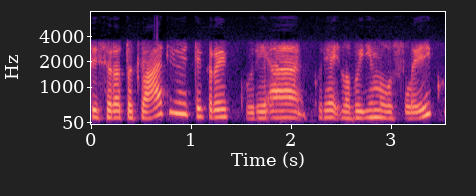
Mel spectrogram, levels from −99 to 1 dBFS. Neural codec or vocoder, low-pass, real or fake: vocoder, 44.1 kHz, 128 mel bands every 256 samples, BigVGAN v2; 7.2 kHz; fake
